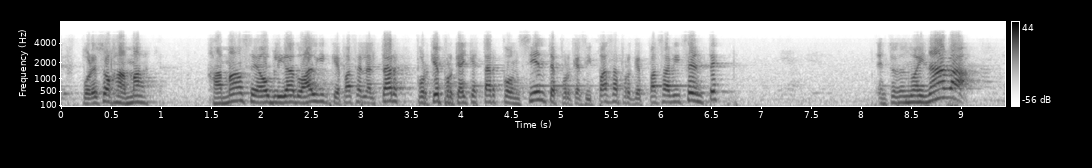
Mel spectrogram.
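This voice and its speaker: Male pastor, Salvadoran accent, sermon, quiet reasoning swelling into fervor, muffled lo-fi sound. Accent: Salvadoran Spanish. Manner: swings between quiet, low reasoning and loud, high fervent passages.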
